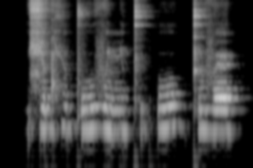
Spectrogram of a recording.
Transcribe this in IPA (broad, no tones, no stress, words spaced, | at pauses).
ɕədçʉ pʼuvə ɲɨkʷʰɨpʔu | kʼɨvɛ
